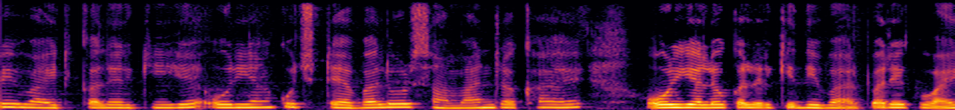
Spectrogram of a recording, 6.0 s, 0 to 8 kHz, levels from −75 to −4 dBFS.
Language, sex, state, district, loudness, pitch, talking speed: Hindi, female, Odisha, Sambalpur, -16 LUFS, 205 Hz, 210 wpm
